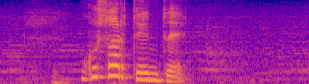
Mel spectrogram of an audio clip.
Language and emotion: Russian, neutral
